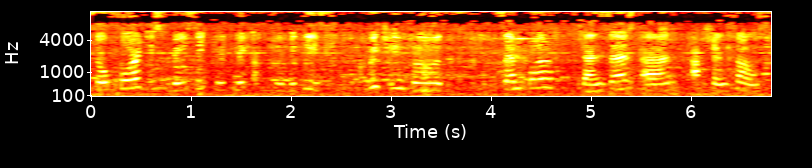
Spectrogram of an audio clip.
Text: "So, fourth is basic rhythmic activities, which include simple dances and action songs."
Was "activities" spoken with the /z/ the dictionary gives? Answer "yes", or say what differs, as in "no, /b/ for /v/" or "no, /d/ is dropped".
no, /z/ is dropped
